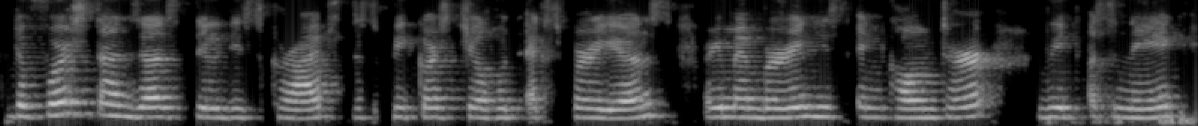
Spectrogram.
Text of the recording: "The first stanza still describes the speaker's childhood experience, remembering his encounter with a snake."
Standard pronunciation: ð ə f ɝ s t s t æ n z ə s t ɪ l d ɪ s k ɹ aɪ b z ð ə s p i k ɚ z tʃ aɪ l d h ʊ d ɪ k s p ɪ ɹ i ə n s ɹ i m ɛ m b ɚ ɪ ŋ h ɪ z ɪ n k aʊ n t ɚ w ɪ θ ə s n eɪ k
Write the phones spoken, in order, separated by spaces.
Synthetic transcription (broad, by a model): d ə f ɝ t s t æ n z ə s t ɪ l d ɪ s k ɹ aɪ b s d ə s p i k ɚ s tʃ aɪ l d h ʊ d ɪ k s p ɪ ɹ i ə n s ɹ i m ɛ m b ɚ ɪ ŋ h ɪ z ɪ n k aʊ n t ɚ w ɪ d ə s n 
